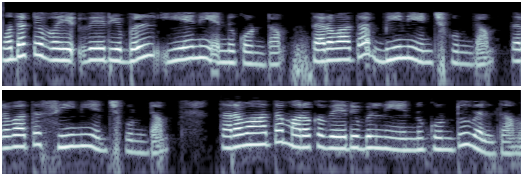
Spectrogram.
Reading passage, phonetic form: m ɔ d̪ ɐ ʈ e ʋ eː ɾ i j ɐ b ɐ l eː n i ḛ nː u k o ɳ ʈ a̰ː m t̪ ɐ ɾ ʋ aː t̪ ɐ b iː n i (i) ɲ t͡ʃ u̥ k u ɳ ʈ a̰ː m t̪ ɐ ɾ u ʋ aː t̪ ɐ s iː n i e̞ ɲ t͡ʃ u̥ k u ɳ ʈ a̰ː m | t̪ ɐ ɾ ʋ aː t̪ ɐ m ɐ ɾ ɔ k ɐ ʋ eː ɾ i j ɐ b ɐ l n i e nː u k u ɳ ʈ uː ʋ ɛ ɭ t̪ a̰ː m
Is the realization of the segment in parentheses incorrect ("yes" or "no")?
yes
